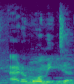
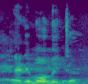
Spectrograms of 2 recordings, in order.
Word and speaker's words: anemometer: एरोमोमीटर, ठीक है, एरोमोमीटर, ठीक है, एनीमोमीटर। प्रोनाउंसिएशन क्या है? एनीमोमीटर। एरोमोमीटर मैंने बोला, सॉरी, एनीमोमीटर, ठीक है।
